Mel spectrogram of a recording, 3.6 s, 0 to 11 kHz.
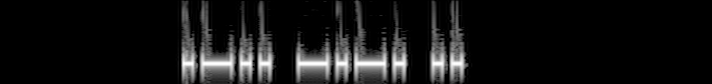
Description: Morse code, heard as a keyed tone, about 25 wpm, 700 Hz. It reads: LCI
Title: USA Call Sign Postfixes - 3 Letters 25wpm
